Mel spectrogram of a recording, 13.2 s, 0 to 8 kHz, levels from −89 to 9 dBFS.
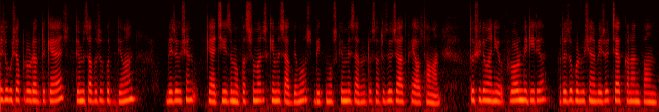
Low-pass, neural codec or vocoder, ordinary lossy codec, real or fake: none; codec, 16 kHz, 0.3 kbps, FocalCodec; none; fake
